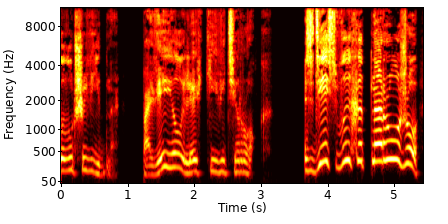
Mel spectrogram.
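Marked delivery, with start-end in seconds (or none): 3.6-5.4 very high, slow joyful cry; overjoyed. A narrator's reading. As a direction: cry out with joy, stretching it. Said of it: "обрадовалась Фрида".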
